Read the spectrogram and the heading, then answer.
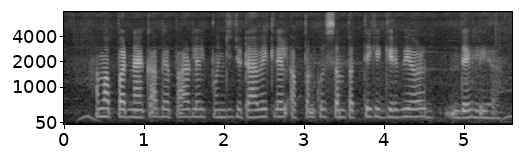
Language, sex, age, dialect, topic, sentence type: Magahi, female, 18-24, Western, banking, statement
